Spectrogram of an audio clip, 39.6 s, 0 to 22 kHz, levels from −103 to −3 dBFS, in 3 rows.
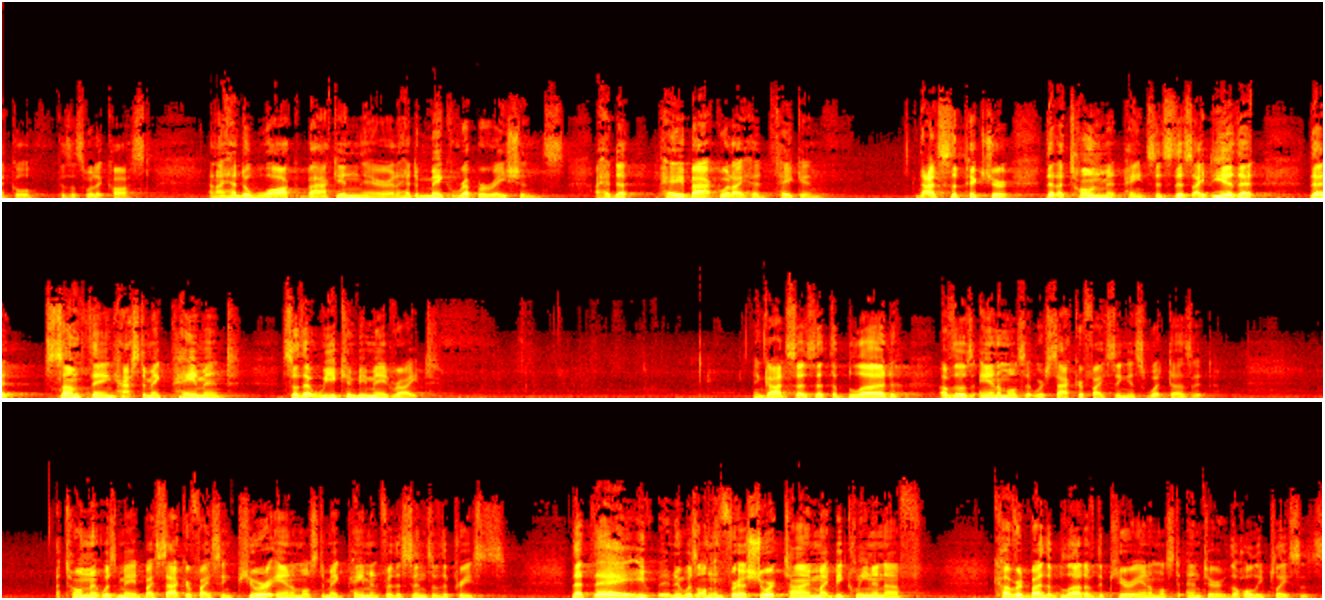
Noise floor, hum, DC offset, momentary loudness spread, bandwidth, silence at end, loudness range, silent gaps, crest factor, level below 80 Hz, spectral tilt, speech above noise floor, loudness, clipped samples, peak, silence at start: -59 dBFS; none; under 0.1%; 16 LU; 13 kHz; 0 s; 6 LU; none; 22 dB; -70 dBFS; -4 dB/octave; 35 dB; -23 LUFS; under 0.1%; -2 dBFS; 0 s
